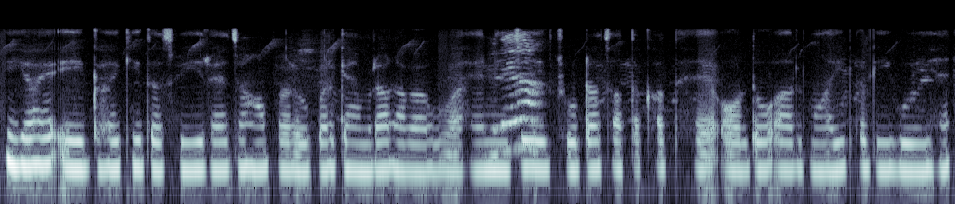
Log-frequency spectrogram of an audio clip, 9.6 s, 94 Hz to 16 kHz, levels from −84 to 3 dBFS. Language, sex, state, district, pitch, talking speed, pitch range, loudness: Hindi, female, Jharkhand, Jamtara, 220 Hz, 150 wpm, 220-230 Hz, -17 LUFS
